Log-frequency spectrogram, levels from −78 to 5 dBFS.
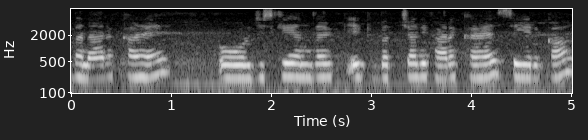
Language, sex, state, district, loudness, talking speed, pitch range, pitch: Hindi, female, Haryana, Jhajjar, -14 LUFS, 155 wpm, 215-225 Hz, 220 Hz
